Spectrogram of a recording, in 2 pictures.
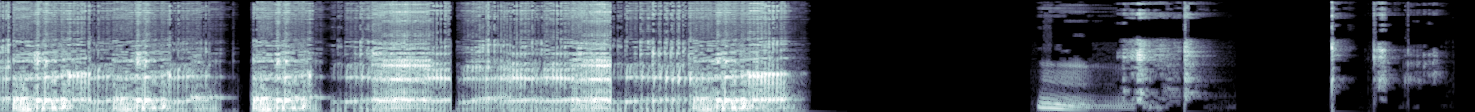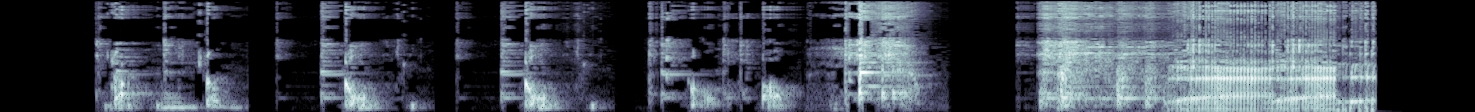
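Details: Male burping excessively: several loud, long, rumbling burps followed by short quieter throaty sounds; repeated belching.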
